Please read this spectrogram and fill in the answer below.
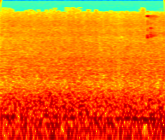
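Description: Steady low rumble of wind and road noise from a motorcycle under way.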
